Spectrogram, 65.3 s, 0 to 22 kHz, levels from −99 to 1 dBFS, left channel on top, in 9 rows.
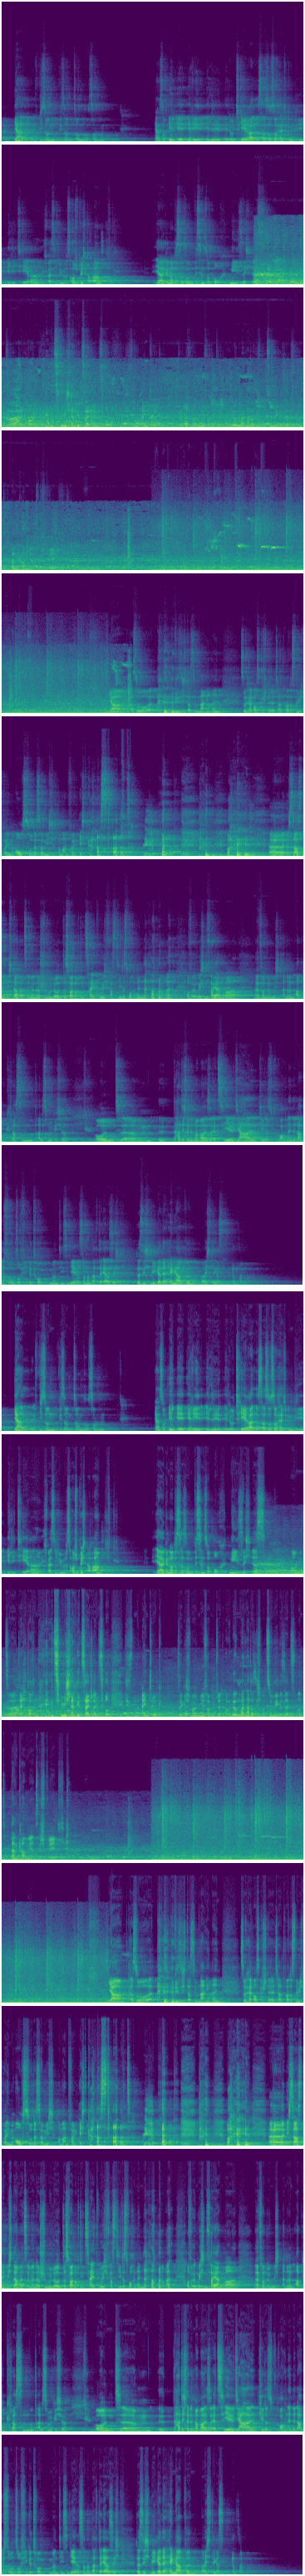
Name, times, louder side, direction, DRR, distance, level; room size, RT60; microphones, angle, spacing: voice 1, 0.3-2.5 3.7-9.7 10.9-13.6 14.2-18.4 18.8-23.4 31.1-39.3 39.7-63.3 63.6-63.9, right 2 dB, 65° right, 6 dB, 1.9 m, -28 dB
voice 2, 9.4-10.1 13.7-14.2 23.6-24.2 25.3-30.2 39.1-39.5 49.6-50.0 52.7-53.1 63.2-63.6, equal, 35° left, 1 dB, 4.1 m, -43 dB
sound 1, 13.3-32.2, left 3 dB, 80° left, 1.1 m, -29 dB
sound 2, 25.4-31.6, right 1 dB, 25° right, 1.0 m, -28 dB
27.5 x 27.0 x 7.8 m, 2.4 s
head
